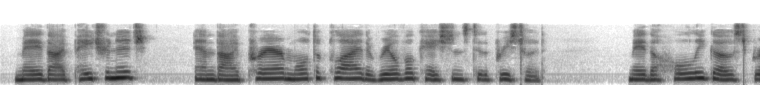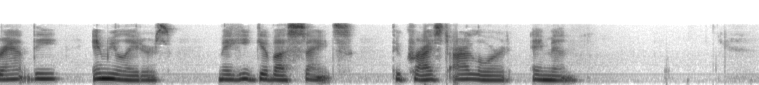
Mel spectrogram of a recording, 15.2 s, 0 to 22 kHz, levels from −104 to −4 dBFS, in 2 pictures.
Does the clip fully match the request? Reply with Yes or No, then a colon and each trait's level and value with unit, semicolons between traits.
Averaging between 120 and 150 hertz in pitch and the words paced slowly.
No: high, 195 Hz; slow, 120 wpm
